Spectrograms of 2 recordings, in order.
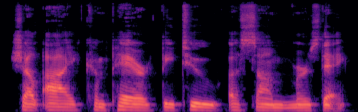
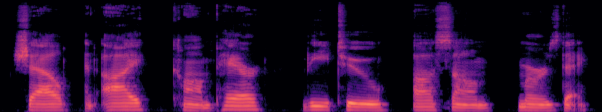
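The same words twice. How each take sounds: First: Slow sing-song "Shall I compare", every second syllable stressed; rhythmic iambic pentameter. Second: Very slow, split into two-syllable chunks with gaps; broken into syllables. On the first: Teacher showing how boring strict iambic pentameter sounds, slow and rhythmic. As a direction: plod evenly through "summer's day", weak-strong, weak-strong. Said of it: "it would sound like this".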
